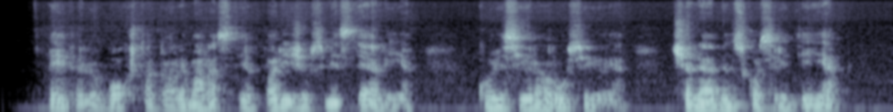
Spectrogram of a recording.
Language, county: Lithuanian, Šiauliai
